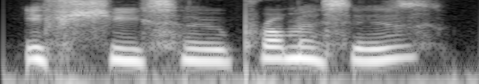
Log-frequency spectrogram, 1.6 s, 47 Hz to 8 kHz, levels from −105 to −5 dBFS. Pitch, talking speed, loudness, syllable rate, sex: 210 Hz, 150 wpm, -15 LUFS, 4.4 syllables/s, female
